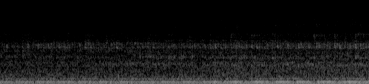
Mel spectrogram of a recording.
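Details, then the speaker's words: 1953 Packard Clipper, 288ci straight-eight with two-speed automatic, idling just after a cold start around 30s°F with a little steam: soft, even low hum with a steady unhurried beat and no knocks or misses, smooth as silk. "it's probably in the 30s here so you'll see a little steam coming out of it but it's just smooth as silk"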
